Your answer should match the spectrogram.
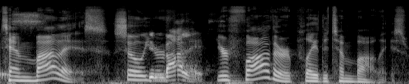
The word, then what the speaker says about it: timbales: that yeah is that tombali said or is that a drum set how am i saying it wrong or no it's it's they're all latin percussion uh they are called timbales the smaller ones we've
